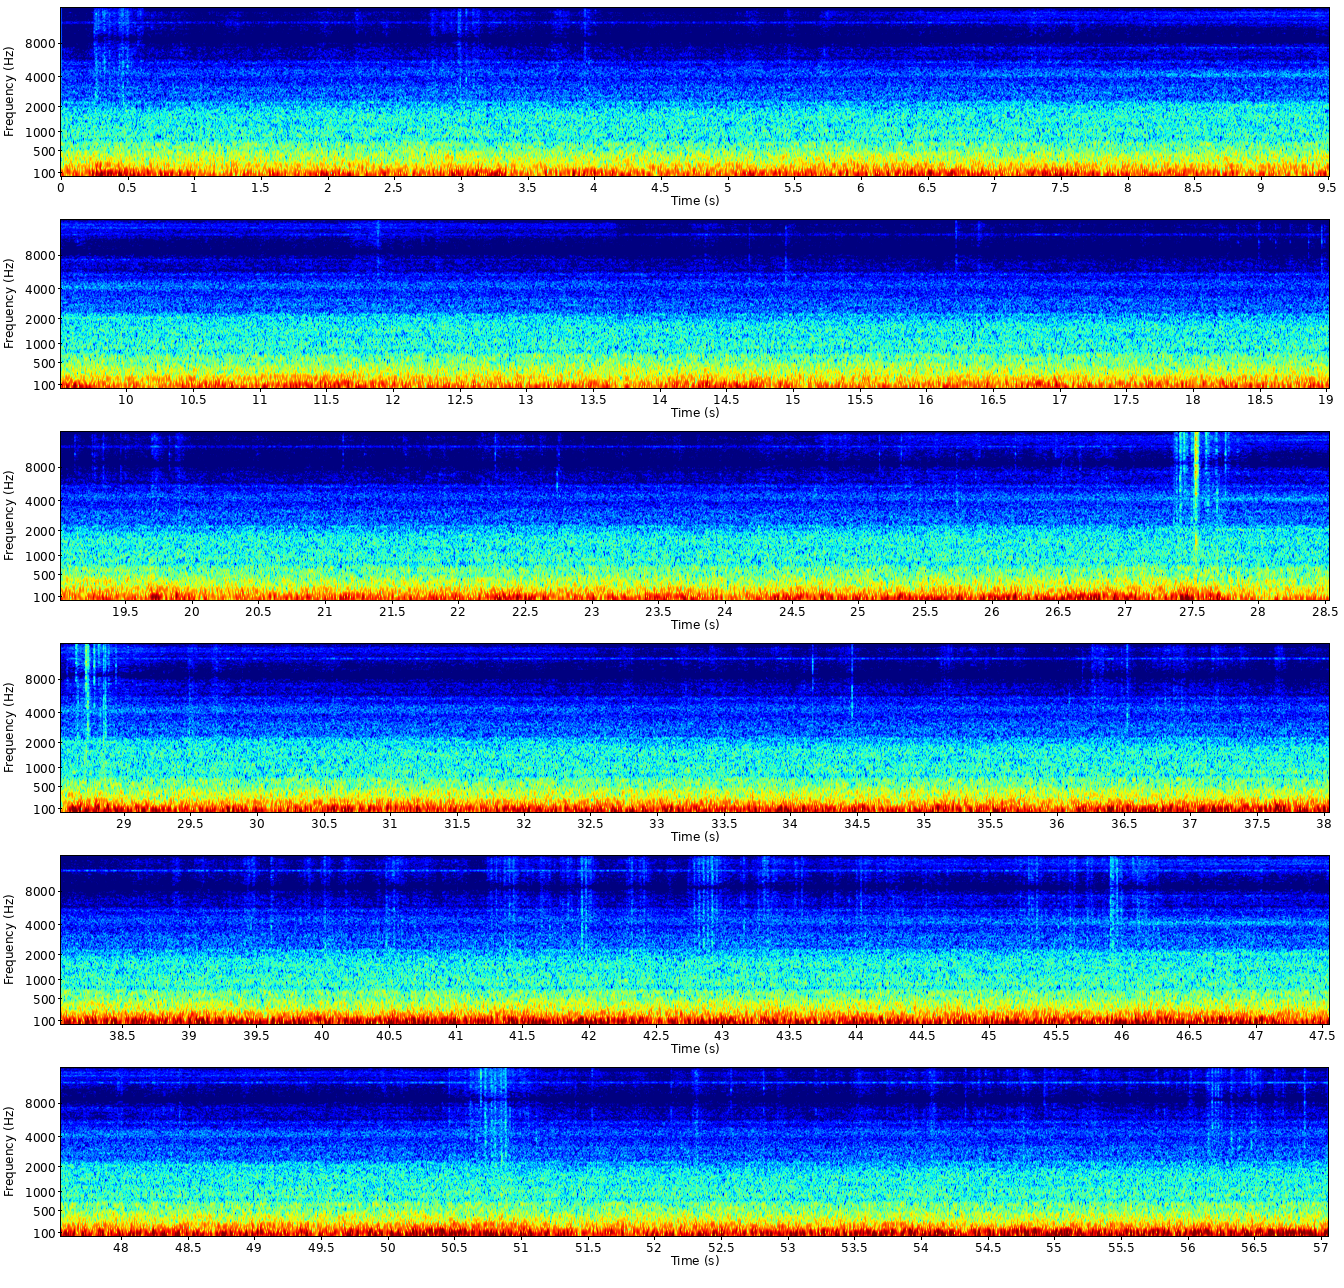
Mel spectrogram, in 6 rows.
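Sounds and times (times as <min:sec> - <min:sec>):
car engine rumble: 0:00.0 - 0:57.0
tyre road noise: 0:25.1 - 0:32.4.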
